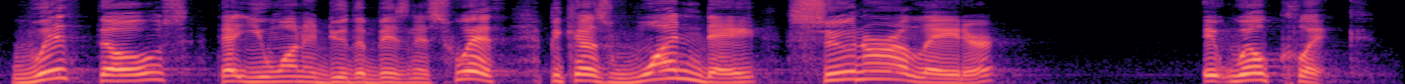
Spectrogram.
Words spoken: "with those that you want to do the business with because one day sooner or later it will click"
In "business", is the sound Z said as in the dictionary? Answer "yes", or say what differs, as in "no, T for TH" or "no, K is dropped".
yes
